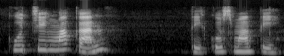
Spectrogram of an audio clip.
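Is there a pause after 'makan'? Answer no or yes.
yes. It is said with a pause after makan. The cat is eating while a mouse dies elsewhere. "Dengarkan teksnya"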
